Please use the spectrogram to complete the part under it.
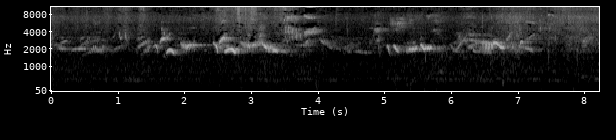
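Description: A small bird sings in quick, scratchy warbling bursts close by.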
